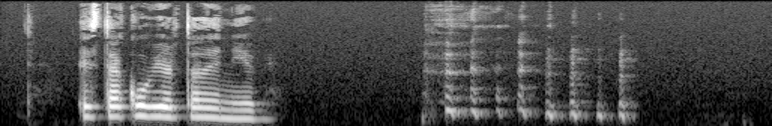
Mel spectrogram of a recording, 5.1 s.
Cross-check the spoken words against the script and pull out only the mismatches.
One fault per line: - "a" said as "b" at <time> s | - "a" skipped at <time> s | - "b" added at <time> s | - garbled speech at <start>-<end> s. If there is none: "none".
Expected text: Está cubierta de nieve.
none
